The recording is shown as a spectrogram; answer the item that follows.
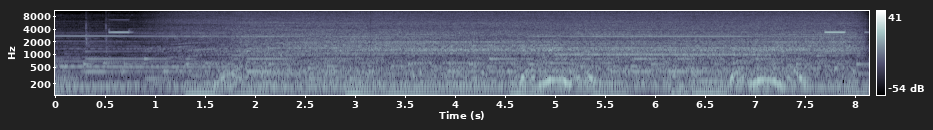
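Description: xTool M1 laser engraver running its framing pass: a short beep as its button is pressed, then a steady fan hiss, with the motors rising and falling in pitch as the laser head traces the outline, and another beep near the end. The sound cuts off suddenly.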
